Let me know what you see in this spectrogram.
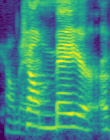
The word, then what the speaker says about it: Calmeyer: Calmeyer.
